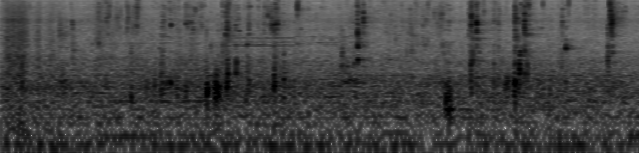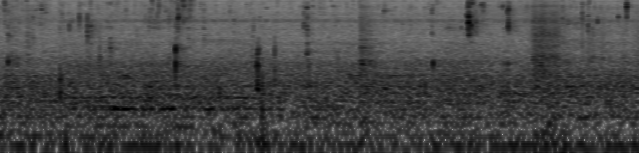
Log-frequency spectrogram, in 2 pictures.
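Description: Close-miked wet chewing and lip smacking of a person eating curry-soaked mutton fat and rice by hand, with many short, sharp moist clicks scattered throughout.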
